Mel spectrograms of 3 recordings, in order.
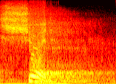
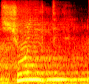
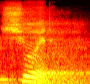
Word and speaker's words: should: very well this word, should. This is not should, okay? This is not should, it is should, okay? You don't pronounce the L, you don't pronounce it, okay?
